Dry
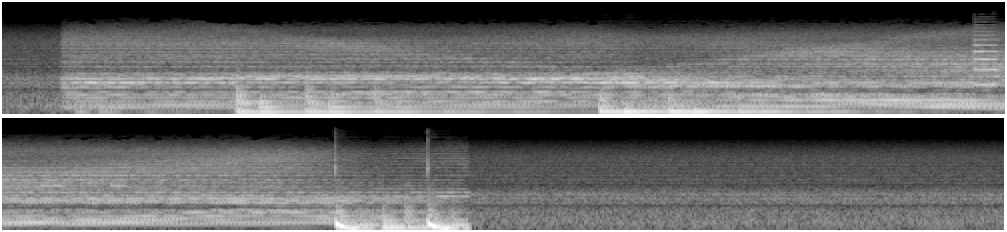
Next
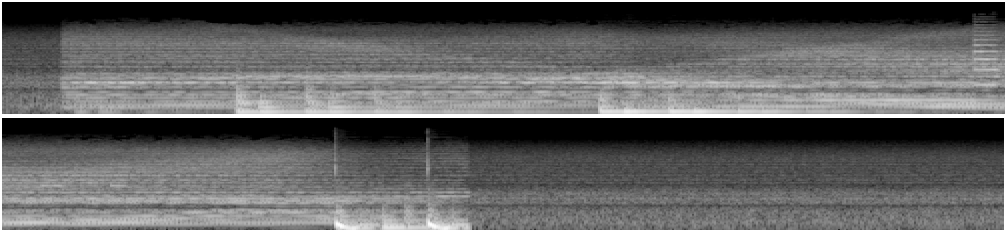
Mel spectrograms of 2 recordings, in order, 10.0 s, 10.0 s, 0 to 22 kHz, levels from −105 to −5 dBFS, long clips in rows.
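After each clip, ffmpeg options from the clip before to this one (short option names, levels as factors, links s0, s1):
-af "bandreject=f=1400:w=27,volume=0.75"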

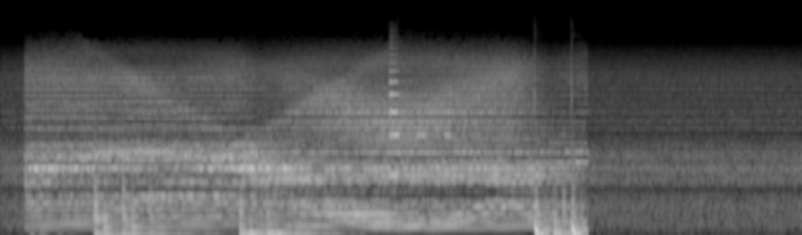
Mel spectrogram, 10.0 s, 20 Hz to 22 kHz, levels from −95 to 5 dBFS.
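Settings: -af "lowshelf=f=230:g=-12,volume=1.88"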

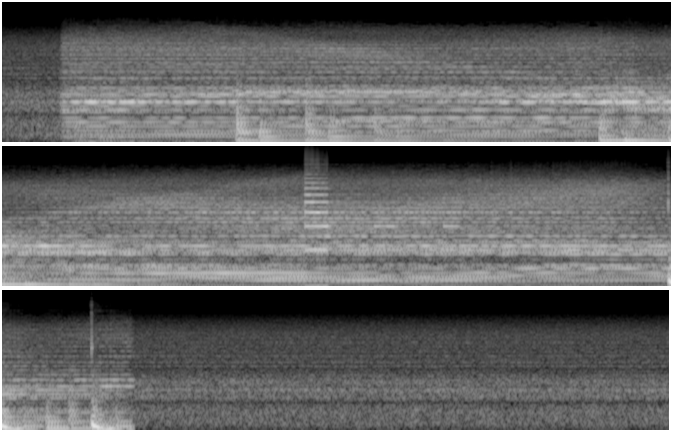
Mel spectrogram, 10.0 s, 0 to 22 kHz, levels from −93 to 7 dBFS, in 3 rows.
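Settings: -af "aeval=exprs='0.501*(cos(1*acos(clip(val(0)/0.501,-1,1)))-cos(1*PI/2))+0.0398*(cos(4*acos(clip(val(0)/0.501,-1,1)))-cos(4*PI/2))':c=same,volume=1.68"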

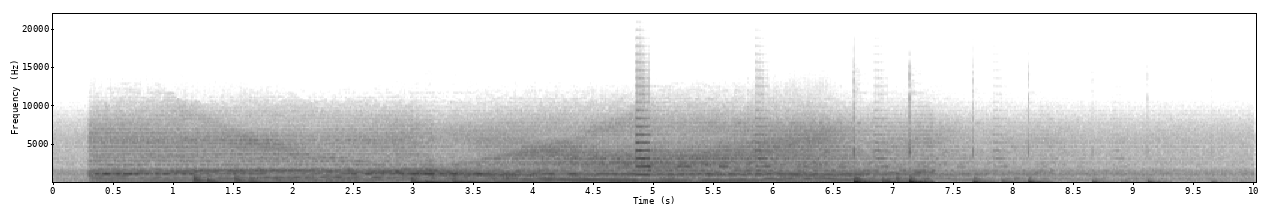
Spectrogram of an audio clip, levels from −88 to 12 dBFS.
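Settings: -af "aecho=1:1:993|1986|2979|3972:0.299|0.125|0.0527|0.0221"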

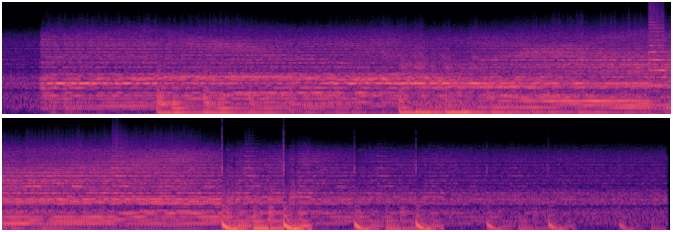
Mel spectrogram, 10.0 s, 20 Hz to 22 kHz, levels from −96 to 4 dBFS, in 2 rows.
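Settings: -af "asoftclip=type=tanh:threshold=0.119,volume=0.422"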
